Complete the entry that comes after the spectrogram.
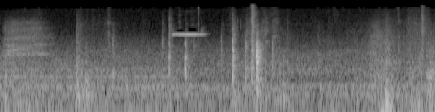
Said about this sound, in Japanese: あ違ったごめん ごめん僕今パソコン悪者にしたけど足元でサーキュレーターが回ってるわ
